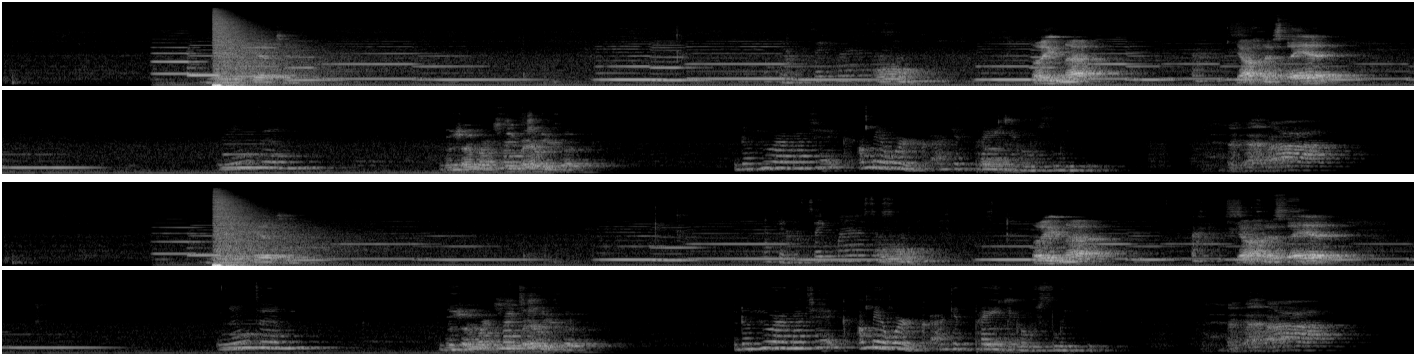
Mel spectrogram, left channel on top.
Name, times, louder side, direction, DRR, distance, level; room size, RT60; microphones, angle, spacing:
sound 1, 1.5-19.6, left 4 dB, 85° left, 0.4 m, -38 dB
voice 1, 1.9-3.1 5.1-5.2 6.7-6.8 7.8-7.9 8.7-9.5 10.3-11.0 12.3-13.3 18.5-19.9 23.9-24.3, left 1 dB, 45° left, 1 dB, 0.9 m, -30 dB
sound 2, 2.1-4.0 4.4-4.5, equal, 30° left, 1.4 m, -23 dB
voice 2, 7.6-9.3 11.3-11.4 11.9-13.2 16.3-17.1 18.5-19.6 21.4-25.1, right 2 dB, 65° right, 3 dB, 0.9 m, -38 dB
voice 3, 13.7-14.0 26.1-27.2, equal, 40° right, -9 dB, 2.0 m, -39 dB
7.9 x 2.8 x 4.3 m, 1.0 s
head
